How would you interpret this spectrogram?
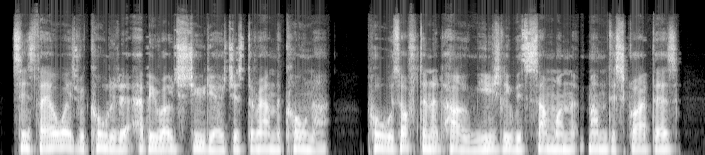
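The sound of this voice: Behind the speech, the background is quiet. An unforced reading voice moves with fairly even intonation.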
